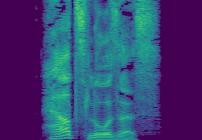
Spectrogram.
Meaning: strong/mixed nominative/accusative neuter singular of herzlos
- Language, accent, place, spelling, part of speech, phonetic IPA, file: German, Germany, Berlin, herzloses, adjective, [ˈhɛʁt͡sˌloːzəs], De-herzloses.ogg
